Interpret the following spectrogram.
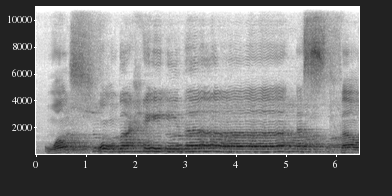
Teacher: sin sukun, nampak sifatnya hamas, jaroya dan nafasi, kita alirkan nafas.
